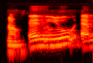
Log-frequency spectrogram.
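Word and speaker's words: numb: word nuu m b n u m b how will you num num not num it's not num it's num okay so when you have this MB together the B is silent when in the middle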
